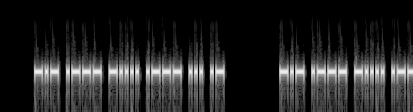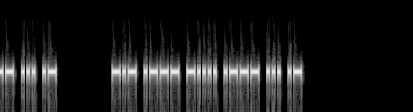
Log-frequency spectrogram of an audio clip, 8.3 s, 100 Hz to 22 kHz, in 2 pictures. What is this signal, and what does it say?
Morse code, heard as a keyed tone, about 46 wpm, 700 Hz. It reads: KJ6JSA KJ6JSA KJ6JSA
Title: USA Call Signs - 6 Characters - Repeated 3x - 45wpm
